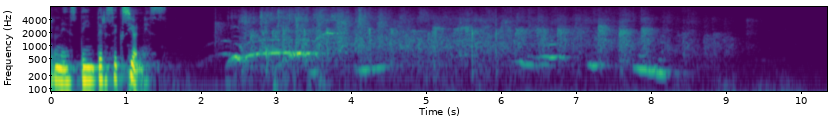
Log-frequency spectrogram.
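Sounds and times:
speech: 0.1s - 1.6s
scattered cheering voices: 2.0s - 9.1s
concert crowd applause: 2.1s - 9.6s.

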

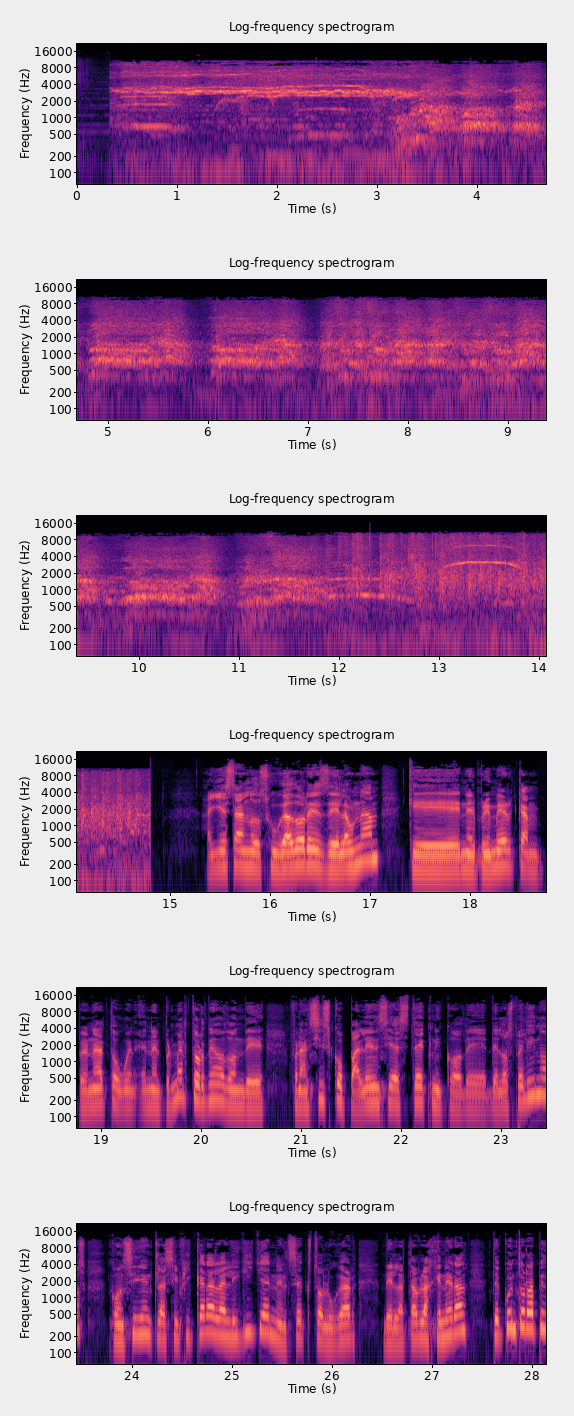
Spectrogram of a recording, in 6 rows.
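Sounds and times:
cheers and whoops: 0.3s - 4.5s, 11.4s - 14.8s
team shouting and chanting in a locker room: 3.0s - 12.6s
scattered clapping: 11.9s - 14.8s
speech: 15.5s - 28.1s.

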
